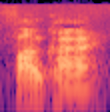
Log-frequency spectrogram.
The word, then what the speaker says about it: Famke: this thing apparently to Jansen it's Funka Jansa Jansa the N is supposed to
